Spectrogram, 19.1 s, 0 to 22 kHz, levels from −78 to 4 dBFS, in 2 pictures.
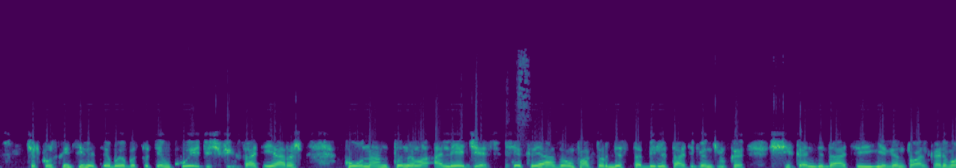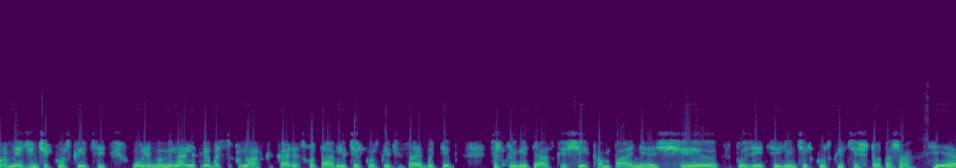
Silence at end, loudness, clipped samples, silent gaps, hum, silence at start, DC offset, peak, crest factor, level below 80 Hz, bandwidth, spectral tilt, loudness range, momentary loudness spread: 0 s; -23 LUFS; under 0.1%; none; none; 0.05 s; under 0.1%; -10 dBFS; 14 dB; -62 dBFS; 13 kHz; -7 dB/octave; 2 LU; 5 LU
